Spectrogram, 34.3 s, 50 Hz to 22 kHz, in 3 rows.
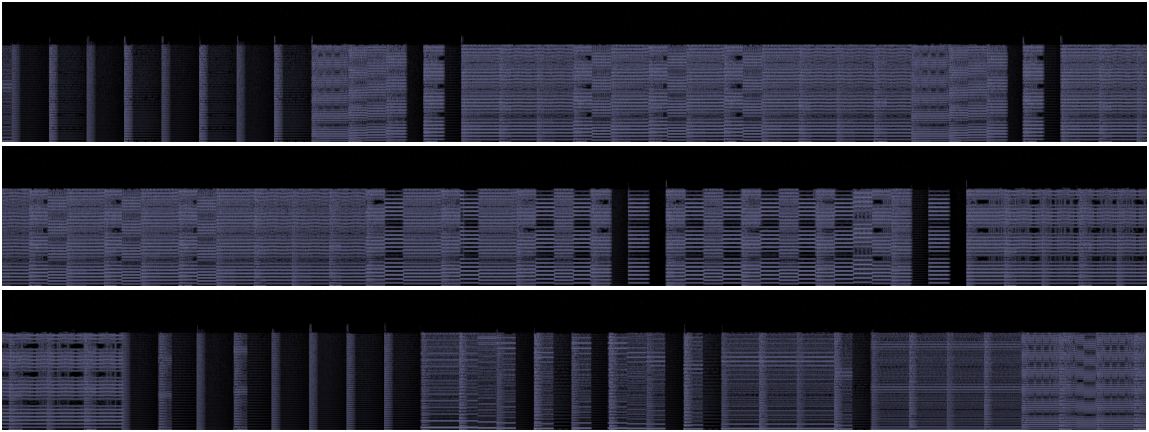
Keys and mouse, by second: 3.5 click, 17.0-19.8 drag, 21.5-25.2 drag, 26.2-34.3 drag.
